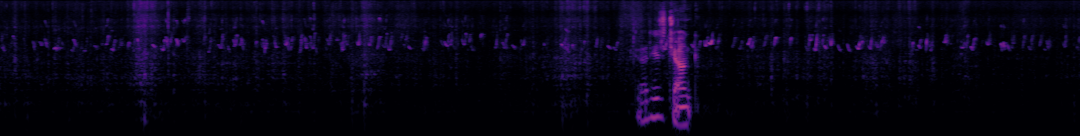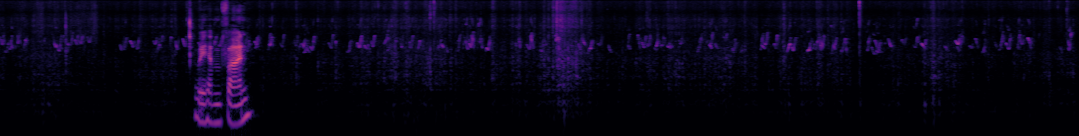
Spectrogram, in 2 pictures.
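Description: Many young chicks peep and cheep constantly, up close.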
